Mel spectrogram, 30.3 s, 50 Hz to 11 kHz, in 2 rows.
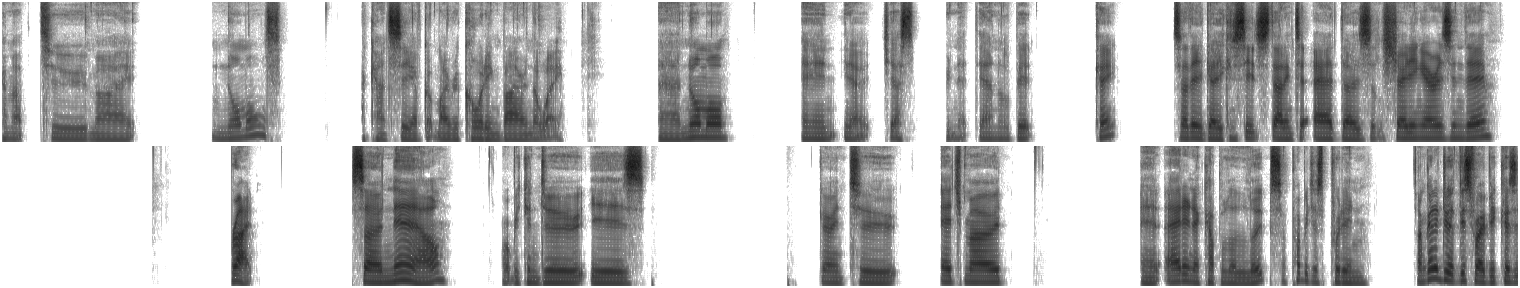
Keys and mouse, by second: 1.7 click, 2.2-3.4 drag, 5.9-7.1 drag, 8.9 click, 9.0-10.4 drag, 10.4 Tab, 10.4 middle click, 11.6-12.1 middle drag, 14.9-15.2 shift+middle drag, 16.1-17.2 shift+middle drag, 22.1 ctrl+3, 24.2 2, 24.7 click, 26.1 ctrl+r.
